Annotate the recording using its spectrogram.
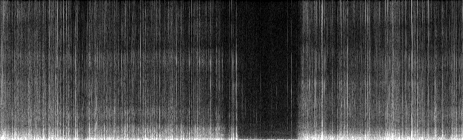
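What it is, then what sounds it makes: Metallic scouring sponge scratched. A soft, compressible silver metallic-fibre mesh kitchen scrub sponge, held against the left ear of a microphone, is scratched with long orange nails. Dense, low crackling and rustling scrapes fill the clip, pausing briefly in the middle before resuming.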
